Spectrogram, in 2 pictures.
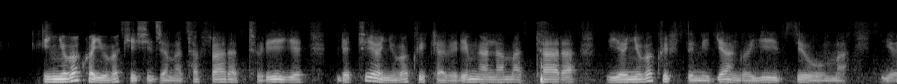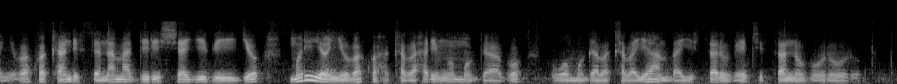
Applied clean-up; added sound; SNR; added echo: neural separator model SepFormer DNS4.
